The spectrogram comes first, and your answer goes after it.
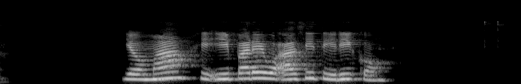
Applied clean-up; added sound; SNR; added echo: none; none; none; none.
